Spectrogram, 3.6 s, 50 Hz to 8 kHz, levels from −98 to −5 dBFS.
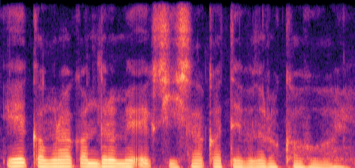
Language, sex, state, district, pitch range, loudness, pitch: Hindi, male, Arunachal Pradesh, Longding, 135-150 Hz, -15 LUFS, 145 Hz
